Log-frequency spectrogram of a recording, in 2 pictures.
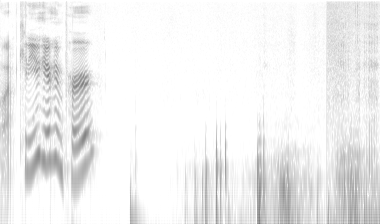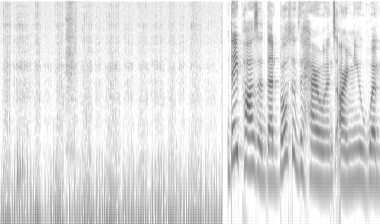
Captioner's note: Vasya purring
